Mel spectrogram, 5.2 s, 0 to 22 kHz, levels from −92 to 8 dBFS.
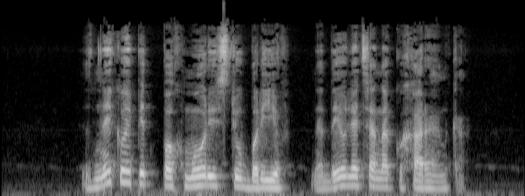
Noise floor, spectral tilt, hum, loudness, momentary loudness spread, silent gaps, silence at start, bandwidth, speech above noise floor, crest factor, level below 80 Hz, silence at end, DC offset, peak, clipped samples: -60 dBFS; -4 dB/octave; none; -17 LUFS; 16 LU; none; 0.85 s; 15.5 kHz; 43 dB; 18 dB; -48 dBFS; 0.6 s; under 0.1%; 0 dBFS; under 0.1%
